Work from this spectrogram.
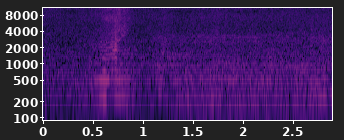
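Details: Bees buzzing in a steady hum with harmonic bands, one passing close around the middle and swelling louder before fading back into the background drone.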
